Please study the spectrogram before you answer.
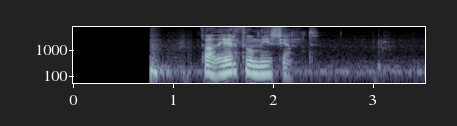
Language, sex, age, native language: Icelandic, male, 40-49, Icelandic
